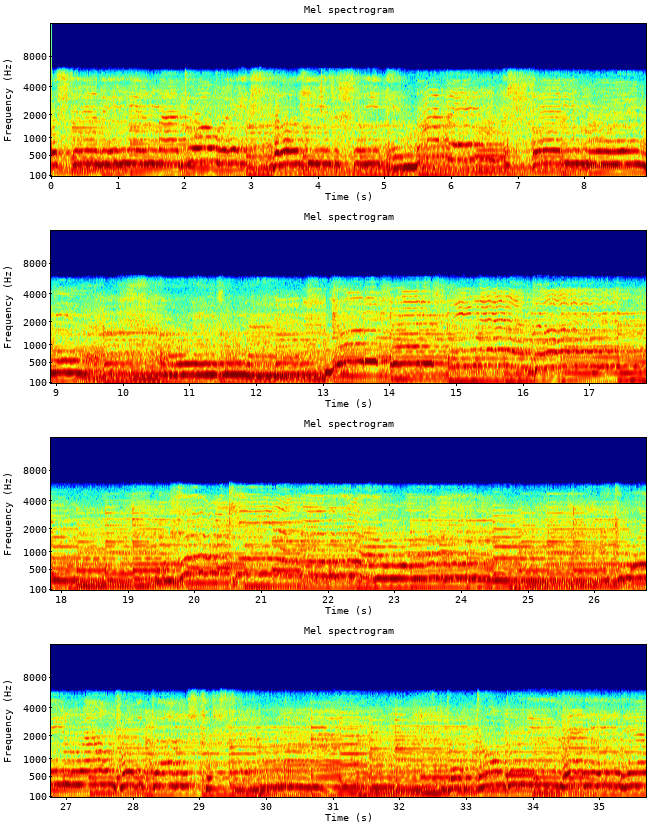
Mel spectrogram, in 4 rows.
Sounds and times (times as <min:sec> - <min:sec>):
Music: 0:00.0 - 0:35.7.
